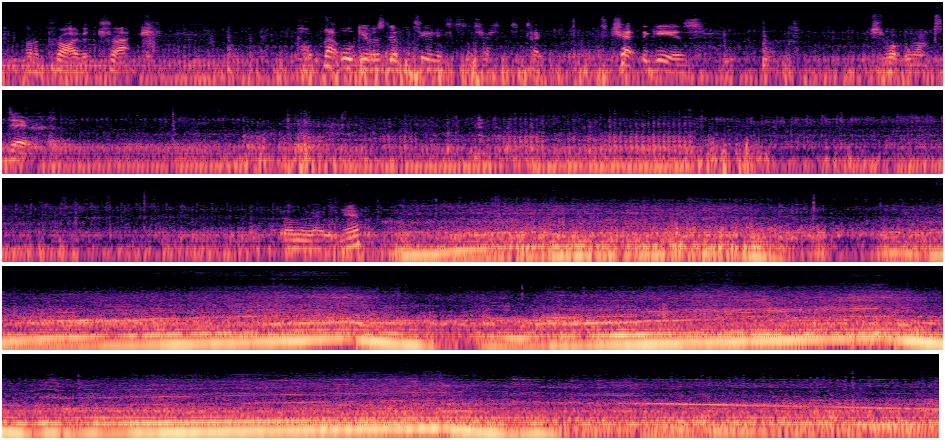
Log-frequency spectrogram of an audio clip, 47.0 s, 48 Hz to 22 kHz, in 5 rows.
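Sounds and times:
car engine accelerating through gears: 21.5 - 47.0.

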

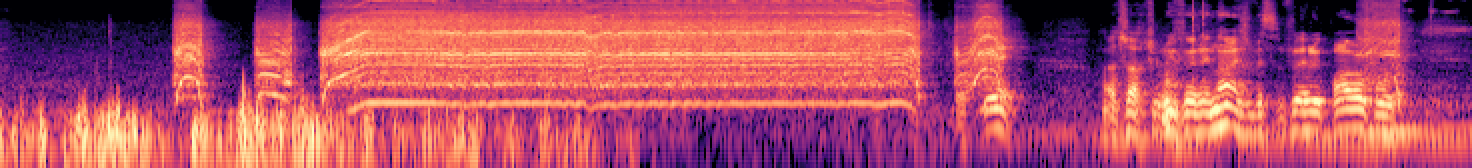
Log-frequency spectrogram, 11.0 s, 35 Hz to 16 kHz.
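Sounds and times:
drill motor whining: 1.3 - 7.7, 10.2 - 10.8.

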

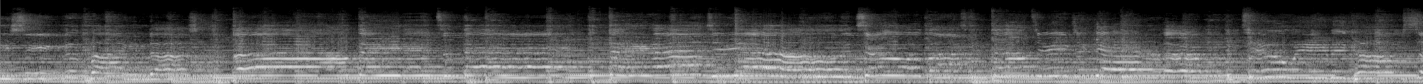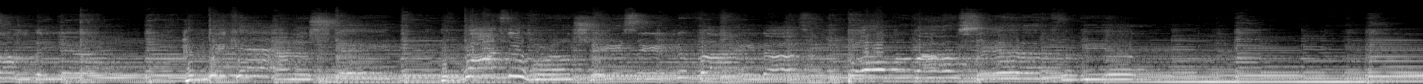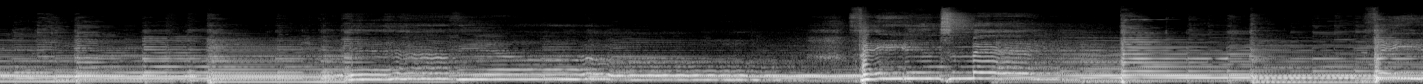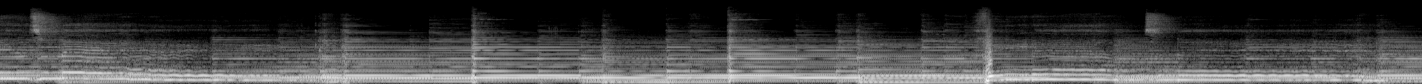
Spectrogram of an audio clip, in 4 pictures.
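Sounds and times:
man singing: 0.0 - 26.3, 31.7 - 39.5, 41.9 - 46.4, 52.3 - 56.9
acoustic guitar strumming: 0.0 - 56.9.

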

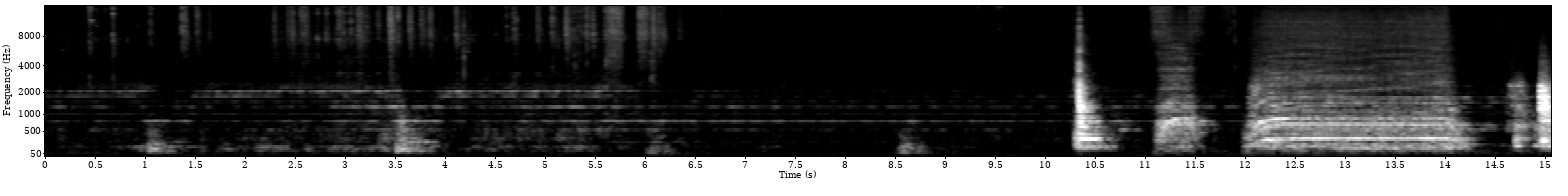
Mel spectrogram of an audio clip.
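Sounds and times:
lathe drill cutting: 11.1 - 14.2.

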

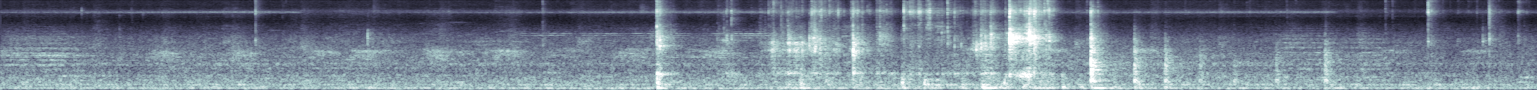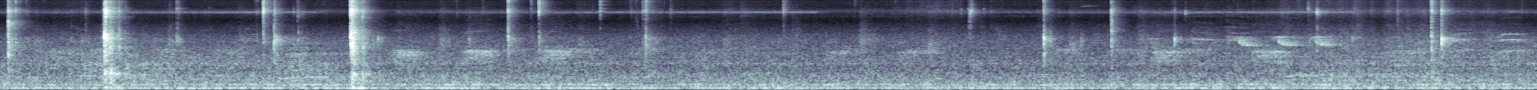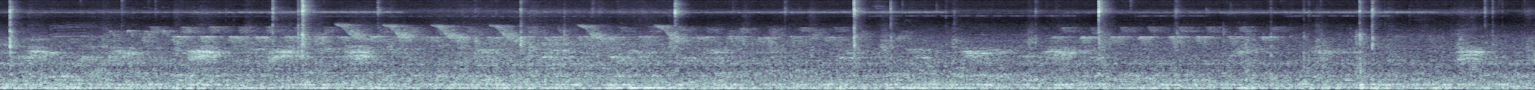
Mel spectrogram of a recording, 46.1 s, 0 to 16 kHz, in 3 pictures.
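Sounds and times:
crab shells cracking: 6.5 - 11.3, 14.2 - 17.3, 28.4 - 31.2.

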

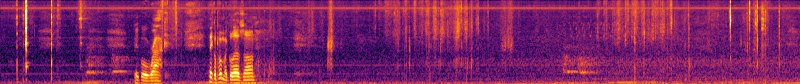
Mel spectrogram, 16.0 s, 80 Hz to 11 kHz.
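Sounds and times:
steady low rumble: 0.0 - 16.0
work gloves rustling: 7.4 - 10.4, 11.7 - 15.4.

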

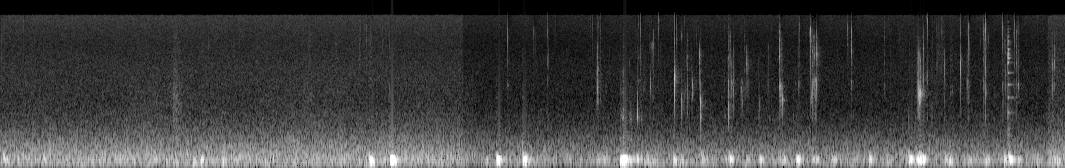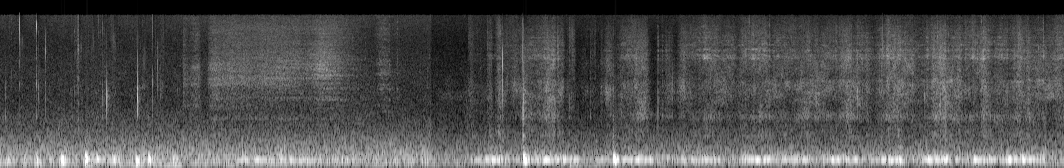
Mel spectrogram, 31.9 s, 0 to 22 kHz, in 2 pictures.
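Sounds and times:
spatula smearing butter in bowl: 9.3 - 19.7, 23.0 - 31.9
sugar pouring hiss: 25.4 - 31.9.

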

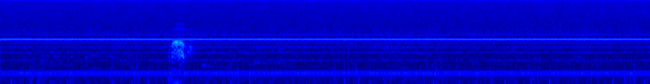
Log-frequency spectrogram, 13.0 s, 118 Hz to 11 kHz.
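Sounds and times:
electrical hum: 0.0 - 13.0.

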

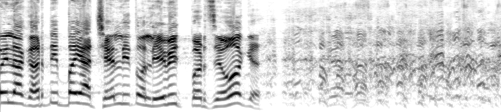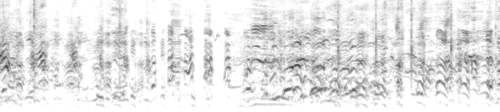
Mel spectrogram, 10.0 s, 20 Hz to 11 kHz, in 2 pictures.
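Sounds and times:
audience laughing: 2.6 - 10.0.

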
